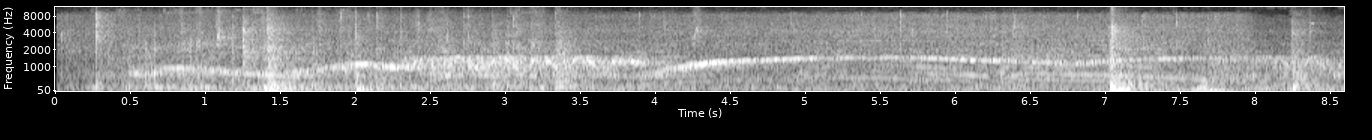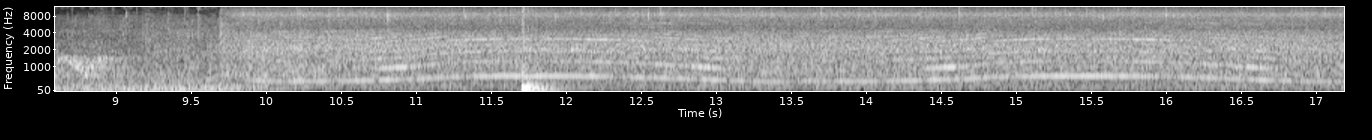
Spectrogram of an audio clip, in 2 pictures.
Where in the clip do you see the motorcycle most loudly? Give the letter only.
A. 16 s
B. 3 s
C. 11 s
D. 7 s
D.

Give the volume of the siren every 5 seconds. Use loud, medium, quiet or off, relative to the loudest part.
loud, medium, medium, medium.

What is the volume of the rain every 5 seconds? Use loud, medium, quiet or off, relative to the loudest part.
medium, loud, loud, loud.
